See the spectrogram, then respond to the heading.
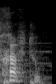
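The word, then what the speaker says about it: ravitoto: qui est le premier plat qui s'appelle le raftou ça s'écrit Rav Toto mais ça se prononce raftou m'a même mis la prononciation et tout c'est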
